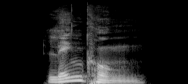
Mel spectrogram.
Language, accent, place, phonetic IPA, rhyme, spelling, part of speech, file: German, Germany, Berlin, [ˈlɛŋkʊŋ], -ɛŋkʊŋ, Lenkung, noun, De-Lenkung.ogg
- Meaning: steering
